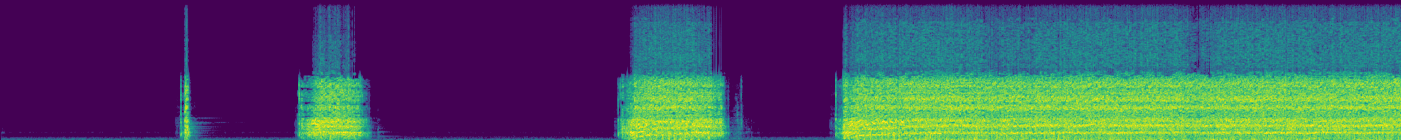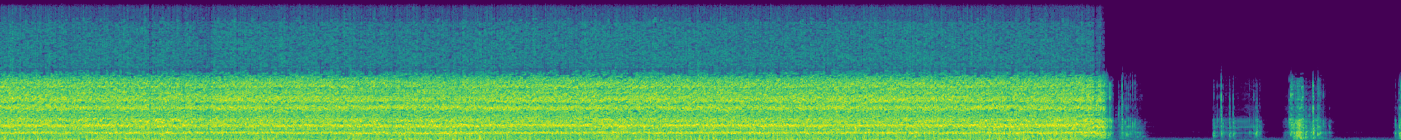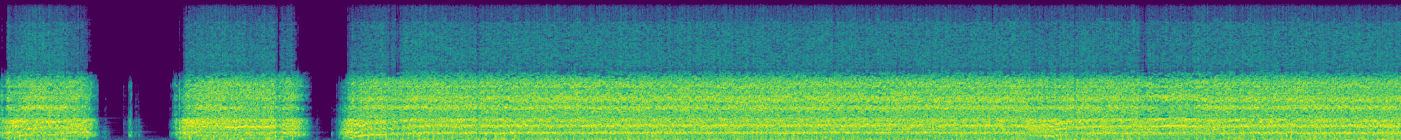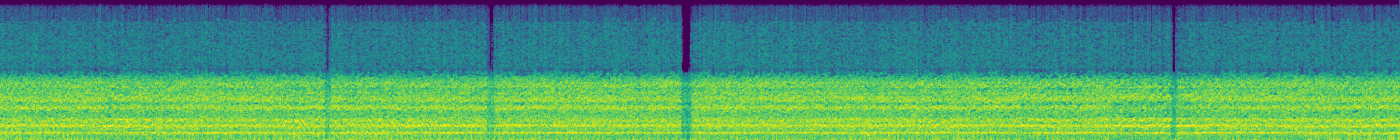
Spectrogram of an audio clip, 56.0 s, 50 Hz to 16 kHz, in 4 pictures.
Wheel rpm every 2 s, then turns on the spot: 0, 20, 0, 60, 130, 230, 240, 230, 230, 220, 230, 230, 120, 0, 60, 100, 220, 230, 230, 210, 220, 220, 220, 230, 230, 230, 220, 220.
none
